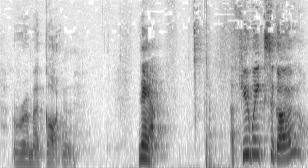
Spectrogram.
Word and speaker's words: Rumer Godden: And I do recommend Rumer Godden, or some people pronounce it Rumer Gordon. However you pronounce it, that's up to you. But I really do prefer, and I think it is Rumer Godden.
